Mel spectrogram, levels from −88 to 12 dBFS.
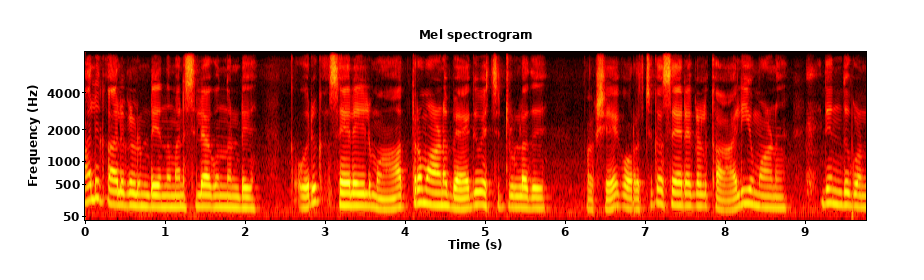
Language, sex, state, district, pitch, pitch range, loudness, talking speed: Malayalam, male, Kerala, Kasaragod, 160 Hz, 145-180 Hz, -17 LUFS, 90 wpm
